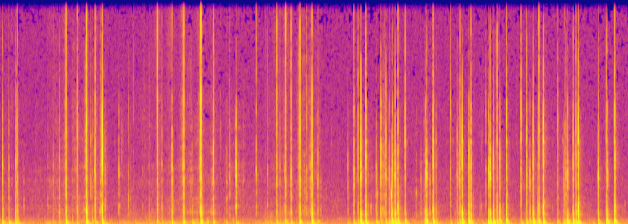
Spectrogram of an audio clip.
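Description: Long acrylic nails tap on the plastic teeth and blue palate of a large plastic dental model opened to show its rows of teeth. The result is rapid, uneven bursts of short, dry, bright clicks over a steady low hum.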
